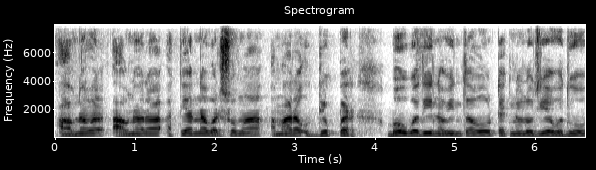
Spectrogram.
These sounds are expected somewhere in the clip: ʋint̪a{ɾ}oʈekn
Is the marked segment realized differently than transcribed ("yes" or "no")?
yes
